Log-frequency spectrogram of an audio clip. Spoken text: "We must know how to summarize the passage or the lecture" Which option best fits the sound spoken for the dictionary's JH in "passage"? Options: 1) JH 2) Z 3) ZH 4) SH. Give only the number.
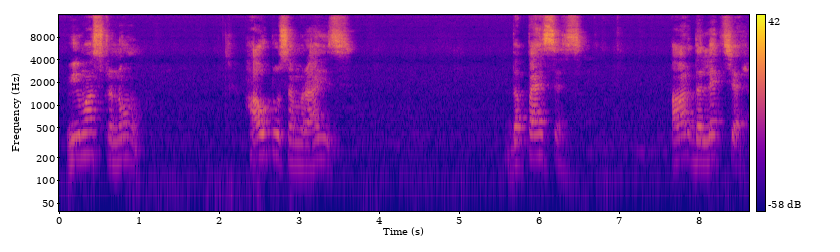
2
